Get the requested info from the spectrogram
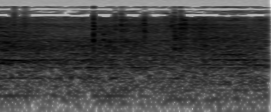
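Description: Ice-rink ambience during a youth hockey game: steady crowd chatter with faint background music, and a few light clicks from play on the ice.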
